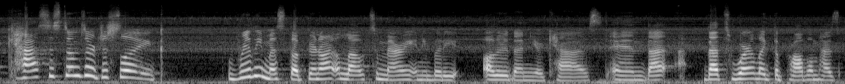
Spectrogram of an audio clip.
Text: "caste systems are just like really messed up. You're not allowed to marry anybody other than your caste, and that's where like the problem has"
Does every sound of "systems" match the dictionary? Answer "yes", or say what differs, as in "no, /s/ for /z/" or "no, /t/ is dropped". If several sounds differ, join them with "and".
yes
